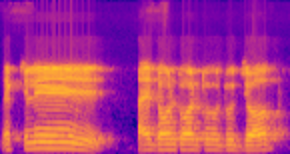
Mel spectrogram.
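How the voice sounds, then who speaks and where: A man in his twenties from northern India with an Indian accent, a native Hindi speaker practicing English in halting sentences with many fillers over a video call. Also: medium pitch, fairly even intonation, echoey room. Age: 20s. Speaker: English learner. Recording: tinny phone-like call audio.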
